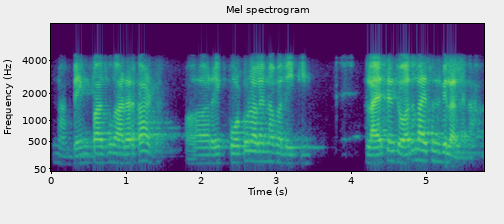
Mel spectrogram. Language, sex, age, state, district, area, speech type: Hindi, male, 18-30, Madhya Pradesh, Balaghat, rural, conversation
